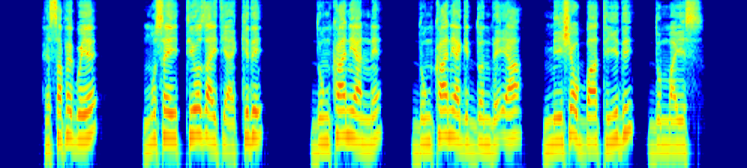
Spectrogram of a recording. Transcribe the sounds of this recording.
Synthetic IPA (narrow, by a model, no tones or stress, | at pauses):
hɛsːɐfɛɡʊjɛ | mʊsɛjt̪ɪjɔzɐjt̪ɪjaːɛkːɪd̪ɪ | d̪ʊŋkːaːnɪjaːnːɛ | d̪ʊŋkːaːnɪjaːɡɪd̪ːɔnd̪ɛʔɪjaː | miːʃɛʊbːaːt̪ɪjɪd̪ɪ | d̪ʊmːɐjis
